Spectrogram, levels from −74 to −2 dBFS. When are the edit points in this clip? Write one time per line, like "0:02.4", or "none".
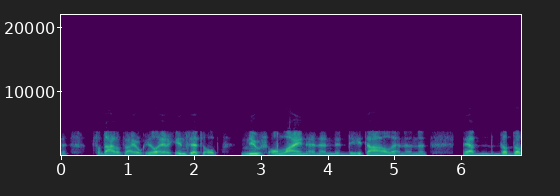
0:05.9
